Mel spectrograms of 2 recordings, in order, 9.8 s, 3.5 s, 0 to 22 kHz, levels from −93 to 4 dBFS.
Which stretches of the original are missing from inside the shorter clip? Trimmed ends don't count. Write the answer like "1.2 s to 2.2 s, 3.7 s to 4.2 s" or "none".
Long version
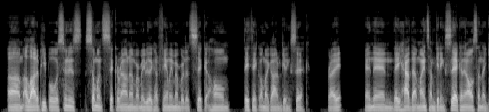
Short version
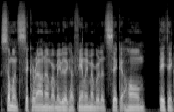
none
